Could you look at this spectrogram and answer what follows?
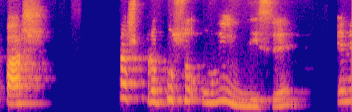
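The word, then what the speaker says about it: Paasche: que está escrito acá pche se pronuncia Pash Pash propuso un índice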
